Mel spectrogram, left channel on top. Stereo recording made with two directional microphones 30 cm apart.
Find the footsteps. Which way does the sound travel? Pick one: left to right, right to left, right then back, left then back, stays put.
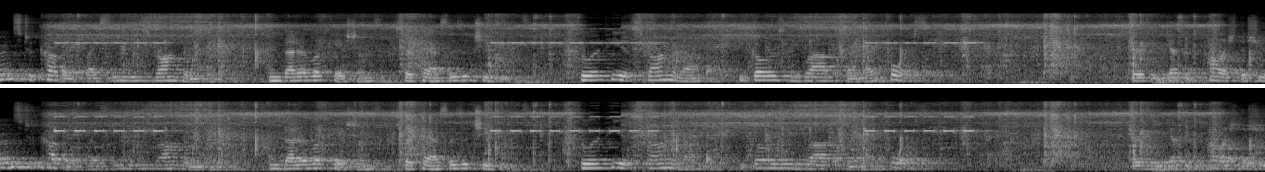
right then back.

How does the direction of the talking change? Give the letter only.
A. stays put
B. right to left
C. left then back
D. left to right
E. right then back
E.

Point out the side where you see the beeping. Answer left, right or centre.
right.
